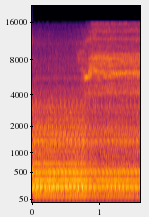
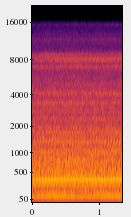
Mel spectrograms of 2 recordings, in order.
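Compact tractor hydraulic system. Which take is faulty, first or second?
first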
